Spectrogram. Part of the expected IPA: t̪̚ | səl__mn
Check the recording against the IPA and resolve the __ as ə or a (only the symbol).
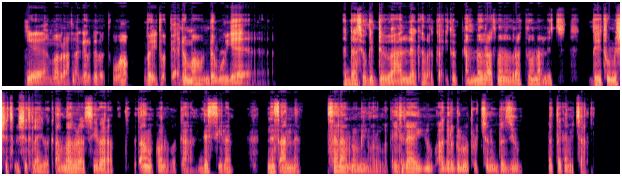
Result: a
